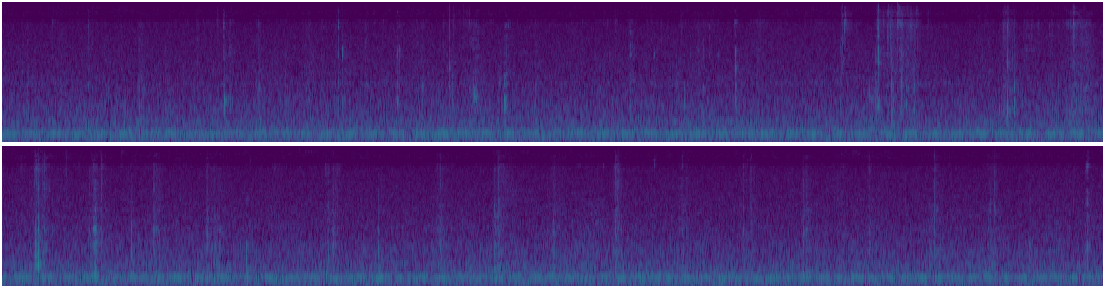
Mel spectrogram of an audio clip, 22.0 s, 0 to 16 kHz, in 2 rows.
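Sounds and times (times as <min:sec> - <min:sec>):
biting and chewing cookie: 0:00.0 - 0:22.0.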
